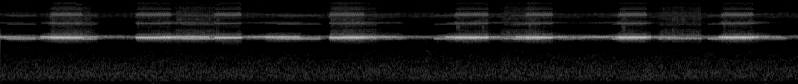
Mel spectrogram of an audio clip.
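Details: ['Insistent cricket song made of bright, piercing trilled bursts. Some bursts are short and some stretch to nearly a second, broken by brief quieter gaps, all above a faint constant hiss.']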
